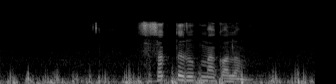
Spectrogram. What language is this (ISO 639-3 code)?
nep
